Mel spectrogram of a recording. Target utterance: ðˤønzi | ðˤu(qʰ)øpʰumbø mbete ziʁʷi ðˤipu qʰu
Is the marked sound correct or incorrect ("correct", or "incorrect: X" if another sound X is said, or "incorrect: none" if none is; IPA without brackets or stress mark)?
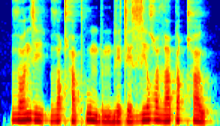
correct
